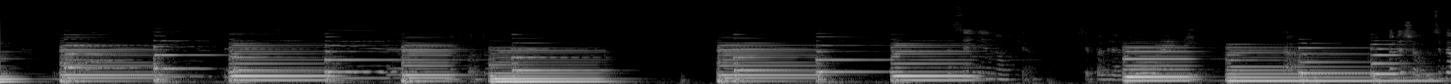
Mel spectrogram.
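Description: Digital piano playing a slow minuet passage: notes and chords struck one at a time, each ringing and fading before the next, with two short breaks, a little before halfway and about three-quarters of the way through.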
